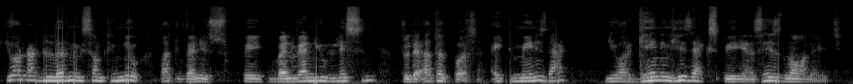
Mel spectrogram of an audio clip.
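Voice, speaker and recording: A man with a Kashmiri Indian English accent teaches a live online English class in a fairly high voice. He repeats his key points and keeps asking his listeners rhetorical questions. He answers viewers' questions as he goes. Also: moderate pace, mellow. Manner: repetitive, instructive, asks listeners rhetorical questions.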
